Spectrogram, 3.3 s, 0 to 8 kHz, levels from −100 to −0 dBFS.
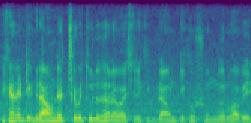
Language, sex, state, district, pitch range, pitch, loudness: Bengali, male, West Bengal, North 24 Parganas, 150-175 Hz, 160 Hz, -20 LUFS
